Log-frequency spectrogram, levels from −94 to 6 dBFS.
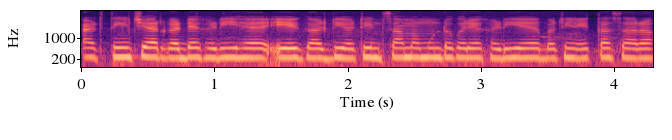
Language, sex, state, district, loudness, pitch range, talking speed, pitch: Marwari, female, Rajasthan, Nagaur, -14 LUFS, 225-235 Hz, 250 wpm, 230 Hz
